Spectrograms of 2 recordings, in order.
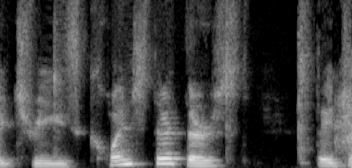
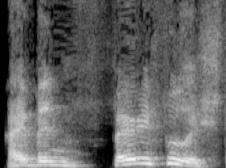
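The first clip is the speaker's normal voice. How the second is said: higher, louder remorseful cry; cried out; 7 semitones higher, 7 dB louder than usual. A narrator's reading. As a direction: cry out in regret. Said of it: "the spirit of the pond cried".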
